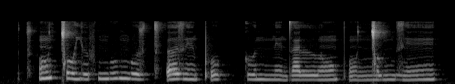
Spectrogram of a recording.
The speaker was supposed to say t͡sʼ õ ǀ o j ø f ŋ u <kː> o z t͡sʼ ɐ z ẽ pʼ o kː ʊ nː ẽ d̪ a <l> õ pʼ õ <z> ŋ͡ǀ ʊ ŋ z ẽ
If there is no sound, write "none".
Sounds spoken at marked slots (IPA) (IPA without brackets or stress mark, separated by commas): ŋ, lː, none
